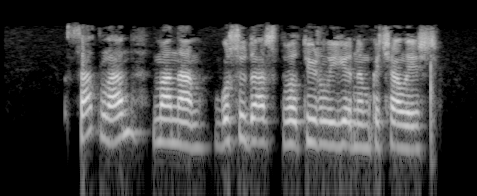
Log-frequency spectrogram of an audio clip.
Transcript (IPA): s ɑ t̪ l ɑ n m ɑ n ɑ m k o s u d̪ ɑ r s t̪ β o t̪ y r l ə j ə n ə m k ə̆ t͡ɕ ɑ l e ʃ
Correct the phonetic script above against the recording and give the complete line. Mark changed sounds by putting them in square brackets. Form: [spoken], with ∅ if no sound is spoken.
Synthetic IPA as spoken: s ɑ t̪ l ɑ n m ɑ n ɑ m [ɡ] o s u d̪ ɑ r s t̪ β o t̪ y r l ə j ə n ə m k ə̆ t͡ɕ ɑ l e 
